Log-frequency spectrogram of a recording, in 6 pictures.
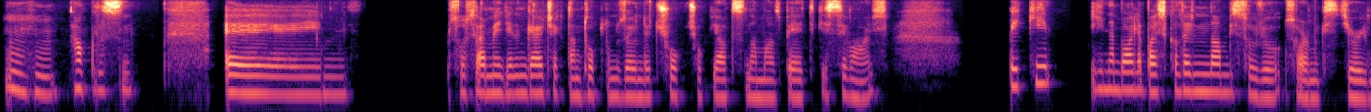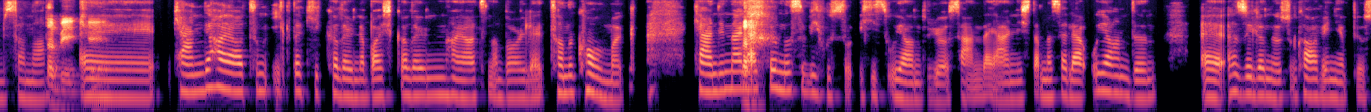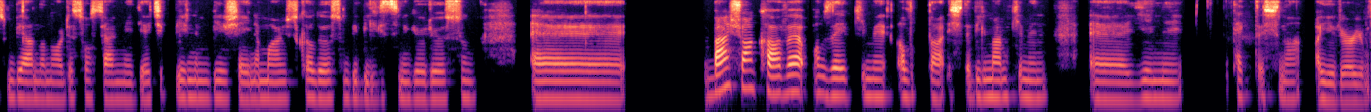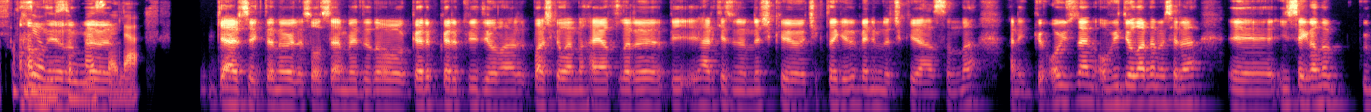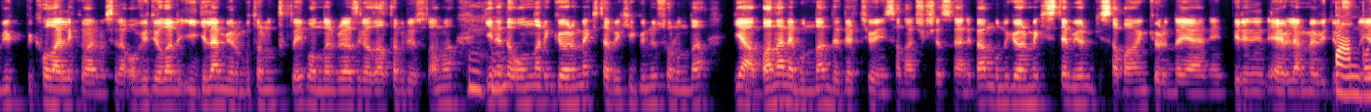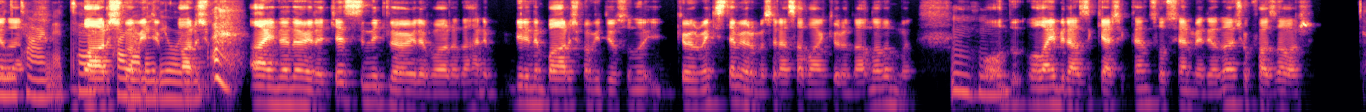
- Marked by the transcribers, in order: tapping; drawn out: "Emm"; chuckle; other background noise; laughing while speaking: "Anlıyorum, evet"; chuckle; other noise; chuckle
- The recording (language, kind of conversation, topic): Turkish, podcast, Sabahları telefonu kullanma alışkanlığın nasıl?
